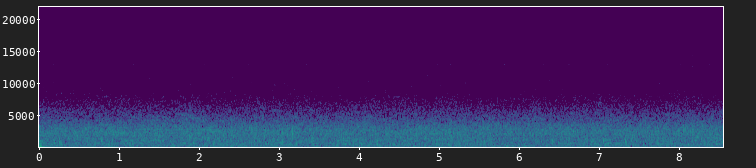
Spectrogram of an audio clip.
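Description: Steady, even rushing noise of outdoor forest ambience, with no distinct events.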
